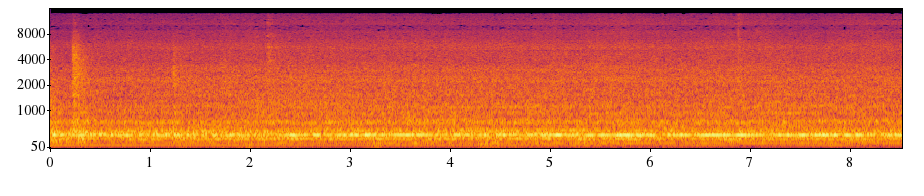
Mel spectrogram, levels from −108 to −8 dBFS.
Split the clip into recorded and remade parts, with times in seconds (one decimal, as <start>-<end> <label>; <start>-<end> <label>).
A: 0.0-4.8 recorded; 4.8-5.9 remade; 5.9-8.5 recorded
